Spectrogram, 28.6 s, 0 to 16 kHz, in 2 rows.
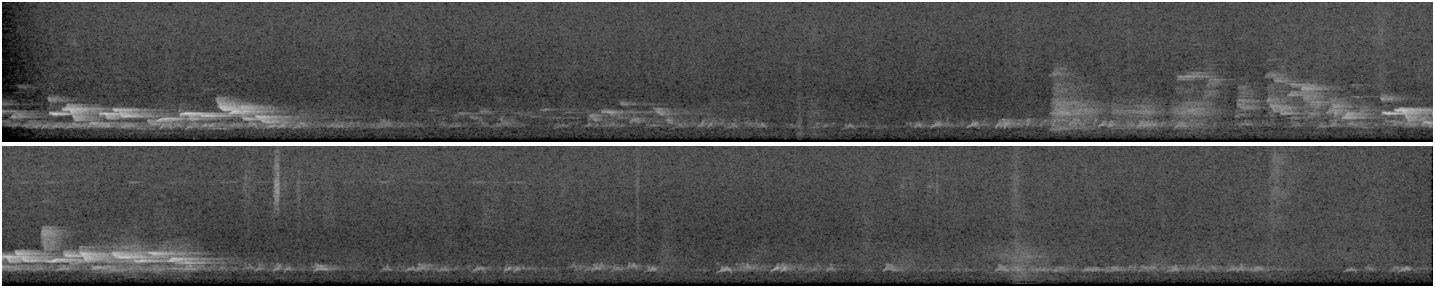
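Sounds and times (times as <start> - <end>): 
birds singing by a lake in an old quarry at a forest edge: 0.0 - 27.1.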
